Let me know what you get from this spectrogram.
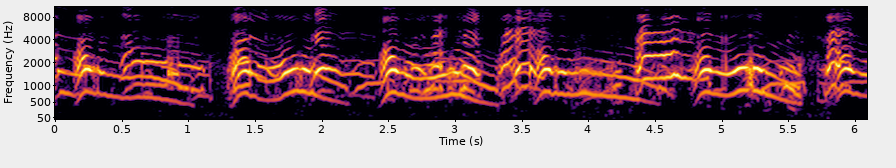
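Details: Annie's puppies howling: repeated short rising-then-falling wails from several pups, overlapping high voices with little pauses between bursts.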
